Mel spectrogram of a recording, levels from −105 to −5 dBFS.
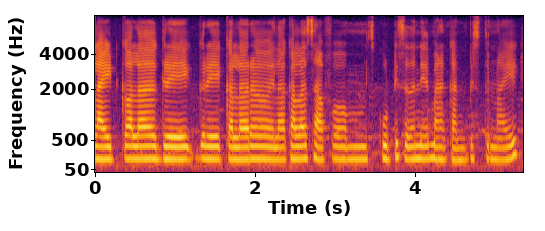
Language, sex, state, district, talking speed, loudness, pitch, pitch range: Telugu, female, Andhra Pradesh, Srikakulam, 90 wpm, -19 LUFS, 195 Hz, 190-195 Hz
